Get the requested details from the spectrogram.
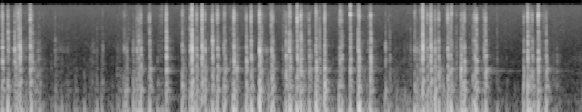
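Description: Fingertips type continuously on a low-profile mechanical keyboard with plastic keycaps, recorded close up. Rapid, short clacky keystrokes come in bursts with brief pauses, with a dull, low-weighted thock under bright clicks.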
